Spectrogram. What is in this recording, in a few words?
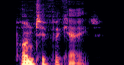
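"pontificate", Australian English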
